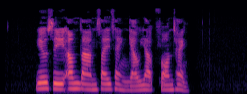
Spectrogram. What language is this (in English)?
Cantonese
